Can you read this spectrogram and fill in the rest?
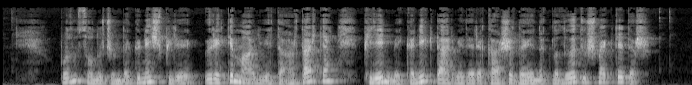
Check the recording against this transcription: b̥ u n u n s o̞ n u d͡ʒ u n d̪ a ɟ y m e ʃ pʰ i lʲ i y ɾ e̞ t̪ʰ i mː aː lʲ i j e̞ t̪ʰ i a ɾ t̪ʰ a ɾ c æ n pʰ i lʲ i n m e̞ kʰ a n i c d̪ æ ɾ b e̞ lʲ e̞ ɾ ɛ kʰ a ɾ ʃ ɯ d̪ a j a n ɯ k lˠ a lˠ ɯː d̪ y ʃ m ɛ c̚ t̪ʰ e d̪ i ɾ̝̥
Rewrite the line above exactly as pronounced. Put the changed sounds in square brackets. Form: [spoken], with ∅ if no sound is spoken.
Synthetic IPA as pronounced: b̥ u n u n s o̞ n u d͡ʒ u n d̪ a ɟ y [n] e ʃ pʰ i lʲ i y ɾ e̞ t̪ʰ i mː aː lʲ i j e̞ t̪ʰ i a ɾ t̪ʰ a ɾ c æ n pʰ i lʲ i n m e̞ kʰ a n i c d̪ æ ɾ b e̞ lʲ e̞ ɾ ɛ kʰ a ɾ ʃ ɯ d̪ a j a n ɯ k lˠ a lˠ ɯː d̪ y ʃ m ɛ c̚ t̪ʰ e d̪ i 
